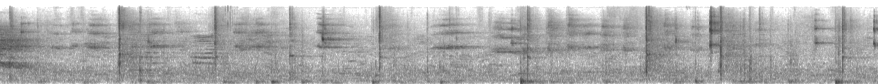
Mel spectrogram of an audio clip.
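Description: Badminton rally: racket strings strike the shuttlecock in sharp cracks about every second, between them short high squeaks of players' shoes on the court floor, over a steady crowd murmur.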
